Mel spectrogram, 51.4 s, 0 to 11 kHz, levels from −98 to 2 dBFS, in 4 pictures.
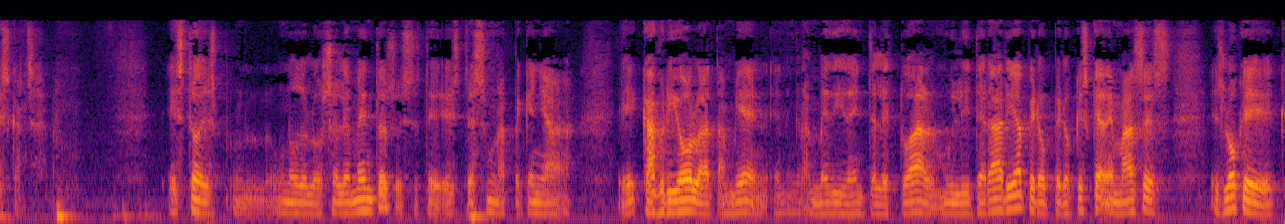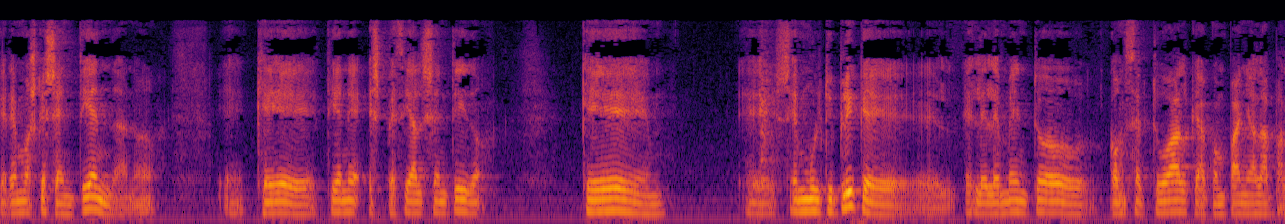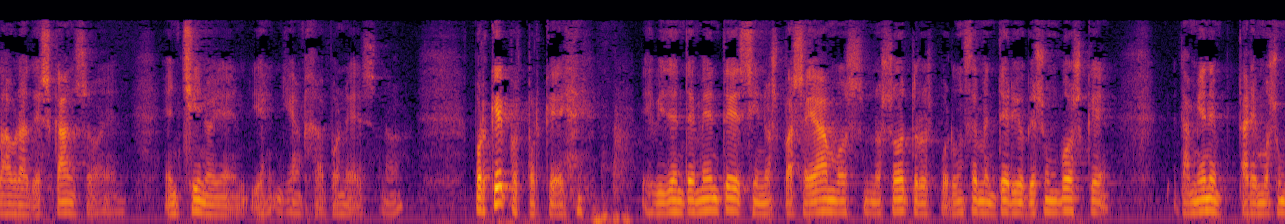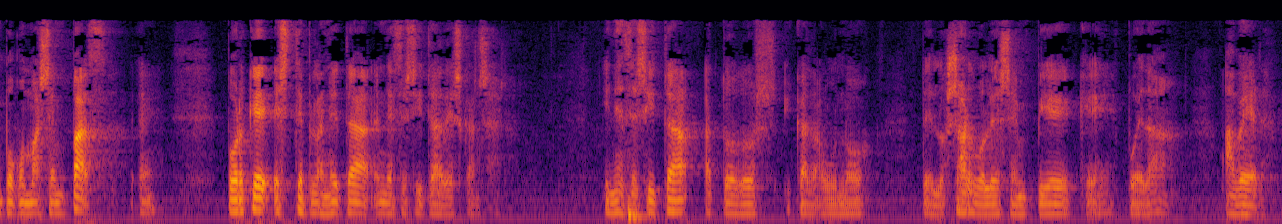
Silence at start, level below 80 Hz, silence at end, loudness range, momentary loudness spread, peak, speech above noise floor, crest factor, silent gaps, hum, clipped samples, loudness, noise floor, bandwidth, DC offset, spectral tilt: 0 s; -52 dBFS; 0.05 s; 5 LU; 18 LU; -4 dBFS; 31 dB; 26 dB; none; none; under 0.1%; -28 LUFS; -59 dBFS; 8.8 kHz; under 0.1%; -4.5 dB/octave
